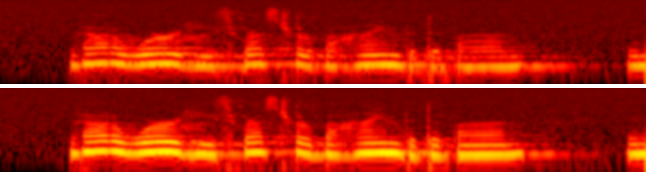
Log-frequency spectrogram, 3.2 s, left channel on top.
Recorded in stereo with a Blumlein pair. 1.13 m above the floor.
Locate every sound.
0.3 s a woman speaking: 20° right, 1.3 m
